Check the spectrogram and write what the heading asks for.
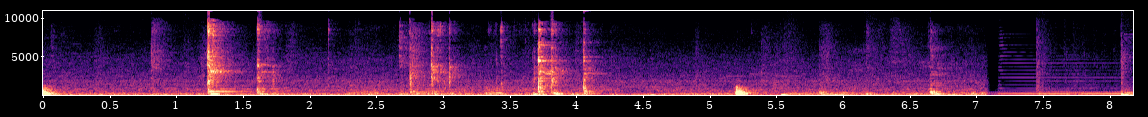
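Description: A metal spoon and tamper clinking and knocking against a stainless steel strainer and canning funnel as shredded cabbage is packed into glass jars, a sharp clink every second or so. About seven seconds in, background guitar music starts.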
